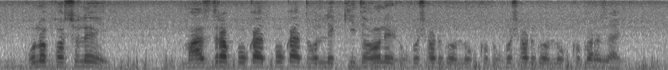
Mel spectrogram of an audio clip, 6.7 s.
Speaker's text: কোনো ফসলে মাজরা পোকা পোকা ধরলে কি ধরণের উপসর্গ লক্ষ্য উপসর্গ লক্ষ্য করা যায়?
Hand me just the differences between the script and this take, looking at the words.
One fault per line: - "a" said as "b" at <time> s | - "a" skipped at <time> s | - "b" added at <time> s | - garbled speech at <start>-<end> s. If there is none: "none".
none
